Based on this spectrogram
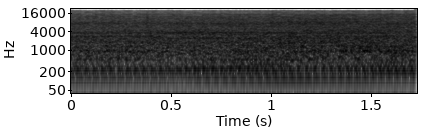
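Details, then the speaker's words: Repaired Champion 4500 W dual-fuel inverter generator in eco mode with a 1200 W load: automatically idles up, steady low firm hum holding speed smoothly under load; normal. "And you see when it's in this eco mode, it automatically idles up and it tells you how much power consumption you have here."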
